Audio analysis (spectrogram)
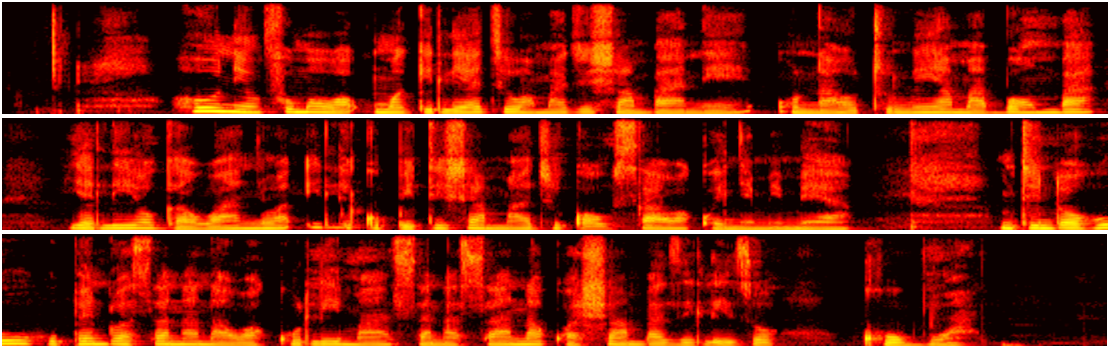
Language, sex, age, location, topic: Swahili, female, 25-35, Nairobi, agriculture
